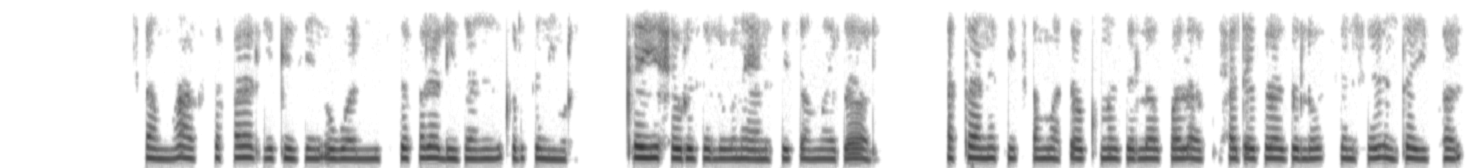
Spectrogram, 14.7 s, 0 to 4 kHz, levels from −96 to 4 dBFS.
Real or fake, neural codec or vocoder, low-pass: real; none; 3.6 kHz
